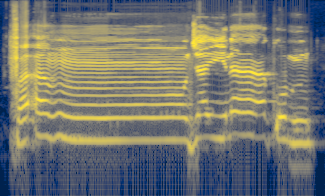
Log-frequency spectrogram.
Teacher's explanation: فَأَنْجَيْنَاكُمْ، یہاں پر نون ساکن کے بعد میں جیم ہے تو اخفا کا قاعدہ ہے، ناک میں تھوڑی دیر آواز کو چھپا کر کے پڑھنا ہے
